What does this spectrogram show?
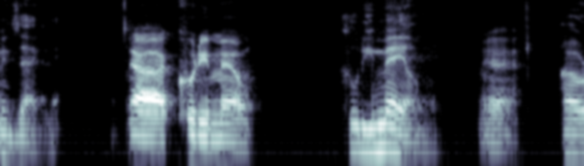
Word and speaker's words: Kurimeo: Kurimeo.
